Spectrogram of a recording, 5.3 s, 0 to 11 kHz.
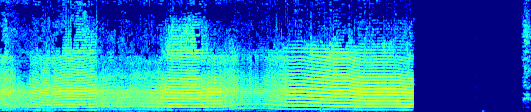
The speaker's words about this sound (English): our producer, cut that fart down to about 10% of the actual fart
